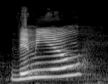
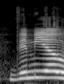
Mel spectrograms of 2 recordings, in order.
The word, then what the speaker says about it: Vimeo: we have now gotten i believe it's pronounced vimeo vimeo it's similar to youtube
